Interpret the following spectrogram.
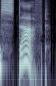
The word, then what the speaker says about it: stuffed: Stuffed. The FF is strong and the ED is soft.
